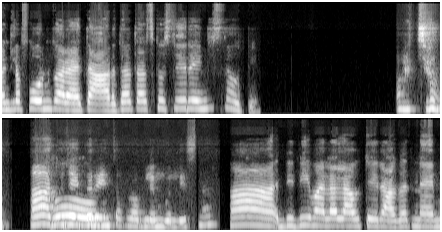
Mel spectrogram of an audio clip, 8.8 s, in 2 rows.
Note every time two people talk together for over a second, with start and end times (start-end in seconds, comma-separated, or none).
none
